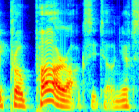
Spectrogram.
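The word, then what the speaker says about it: proparoxytone: So if you it's stress on the antepenultimate or third to last.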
